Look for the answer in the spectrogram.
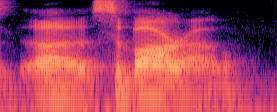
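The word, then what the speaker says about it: Sbarro: You guys are saying it wrong. It's Sabaro.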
